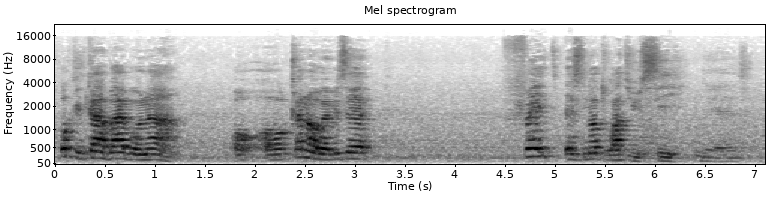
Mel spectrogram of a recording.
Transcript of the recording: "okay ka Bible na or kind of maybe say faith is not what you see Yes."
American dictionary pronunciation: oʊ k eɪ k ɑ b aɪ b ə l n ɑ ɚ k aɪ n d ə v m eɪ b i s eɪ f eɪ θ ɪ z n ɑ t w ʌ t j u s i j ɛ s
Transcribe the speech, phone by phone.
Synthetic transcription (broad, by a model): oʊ k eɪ k ɑ b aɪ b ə n ɑ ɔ k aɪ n ə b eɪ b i s eɪ f eɪ t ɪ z n ɑ t w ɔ t j u s i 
